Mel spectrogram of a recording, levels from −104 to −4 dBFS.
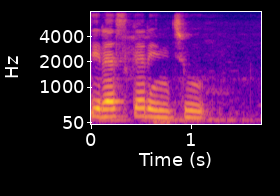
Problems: low volume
